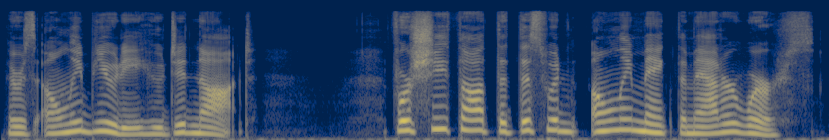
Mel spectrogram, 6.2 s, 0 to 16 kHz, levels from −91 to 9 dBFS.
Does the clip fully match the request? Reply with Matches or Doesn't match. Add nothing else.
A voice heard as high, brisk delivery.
Doesn't match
